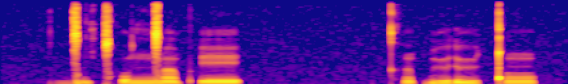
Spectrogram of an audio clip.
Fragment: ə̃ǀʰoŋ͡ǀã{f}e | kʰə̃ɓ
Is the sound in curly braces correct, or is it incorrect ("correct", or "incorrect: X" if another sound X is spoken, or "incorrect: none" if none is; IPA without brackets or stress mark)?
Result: incorrect: pʼ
